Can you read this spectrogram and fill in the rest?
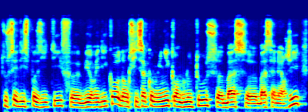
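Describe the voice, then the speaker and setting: Warm measured male panelist. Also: mid-range voice. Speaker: panel guest. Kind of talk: casual panel discussion.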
